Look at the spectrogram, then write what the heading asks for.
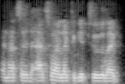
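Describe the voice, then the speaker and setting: Low-voiced male host on a dull line. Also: monotone, fast, darkish tone, a little hiss or hum. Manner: brief affirming interjections. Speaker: interview host.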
